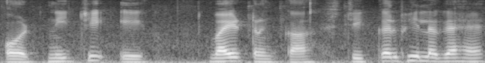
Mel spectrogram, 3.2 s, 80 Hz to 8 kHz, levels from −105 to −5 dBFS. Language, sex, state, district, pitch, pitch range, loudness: Hindi, male, Punjab, Pathankot, 145 Hz, 130-165 Hz, -20 LUFS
